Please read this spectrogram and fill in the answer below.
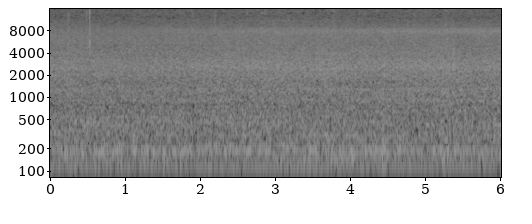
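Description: Steady rushing noise of heavy rain and floodwater, even and unbroken, with a faint low hum under it.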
